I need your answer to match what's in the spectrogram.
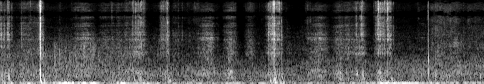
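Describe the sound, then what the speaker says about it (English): Worktuff Commander knife with a convex grind cutting into wood, giving soft scraping and shaving strokes with a few sharper cuts, close and fairly quiet, no voices. "It really slides through the wood easily because of the convex grind."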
